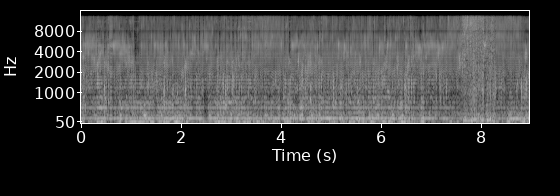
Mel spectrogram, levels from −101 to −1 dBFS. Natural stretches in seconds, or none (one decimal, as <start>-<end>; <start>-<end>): 7.6-8.3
